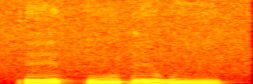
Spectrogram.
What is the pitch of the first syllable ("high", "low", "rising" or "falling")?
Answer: rising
